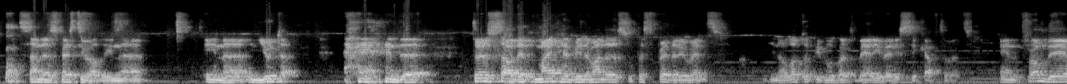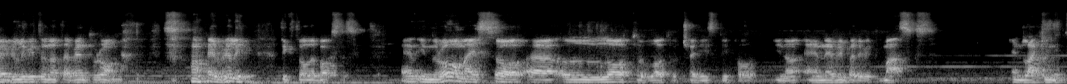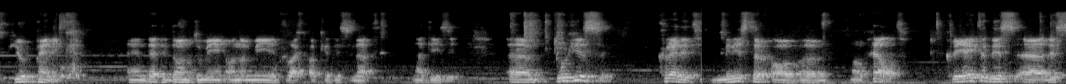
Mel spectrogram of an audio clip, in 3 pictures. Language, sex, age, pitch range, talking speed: English, male, 40-59, 95-120 Hz, 200 wpm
